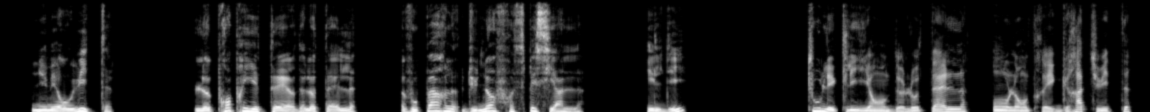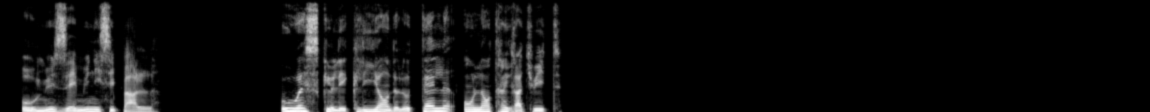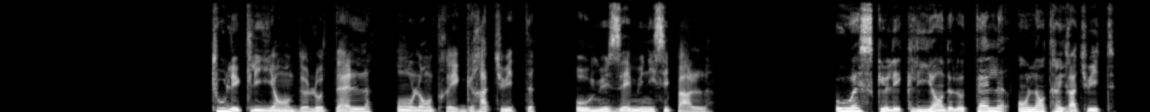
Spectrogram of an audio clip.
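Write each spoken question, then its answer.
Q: Où est-ce que les clients de l'hôtel ont l'entrée gratuite ?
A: Au musée municipal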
